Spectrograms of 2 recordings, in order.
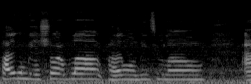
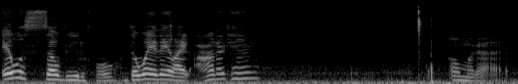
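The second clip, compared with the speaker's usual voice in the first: choked-up, emotional gush, close to tears. Speaker recalling a movie's tribute to its late star, choked up. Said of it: "I'm getting choked up".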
